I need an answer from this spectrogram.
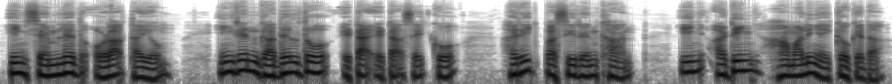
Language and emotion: Santali, sad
